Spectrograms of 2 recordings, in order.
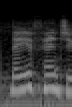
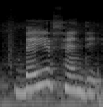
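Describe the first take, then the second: First: The last syllable starts with a soft 'j' sound. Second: The last syllable starts with a plain hard 'd'. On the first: The speaker calls it wrong. "com o som do D, como na palavra dinheiro do português, que é errado" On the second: The speaker calls it right. "O D do turco tem o som de da, de, di"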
